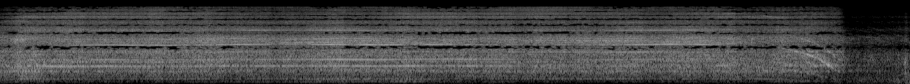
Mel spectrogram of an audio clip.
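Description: Hand sanding wood with wall sandpaper, a steady continuous abrasive rasp that holds loud and even for about eight seconds before dropping off at the end, with no talking.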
